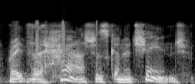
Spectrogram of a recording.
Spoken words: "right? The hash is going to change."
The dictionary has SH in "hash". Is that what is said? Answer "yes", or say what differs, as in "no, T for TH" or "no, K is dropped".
yes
